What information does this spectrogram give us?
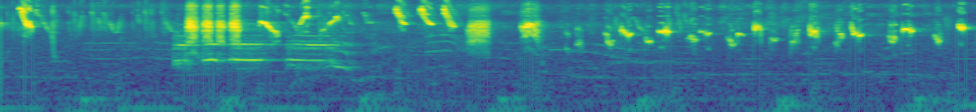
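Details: Lively long-tailed shrike heard in the morning, its song used to draw answers from quiet shrikes: a varied medley of scratchy chatter, short whistles and squeaky notes, delivered rapidly and irregularly.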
